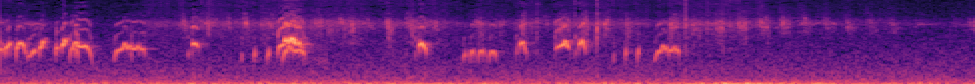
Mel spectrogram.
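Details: European bee-eaters at their nest-building site in the Algarve, Portugal, recorded by a trail camera; scattered short rolling, trilled notes from more than one bird, louder at the start and fading toward the end.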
